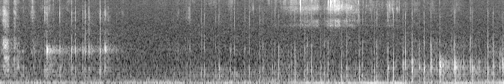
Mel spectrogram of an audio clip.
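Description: A plastic Noxzema cleanser squeeze tube is held in the hand and tapped and scratched with short fingernails. Quiet, dry clicks and taps are scattered through the clip over a soft, scratchy rustle, with a faint low hum beneath. The sharpest taps cluster near the start and the end.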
